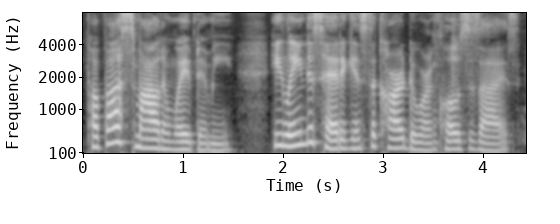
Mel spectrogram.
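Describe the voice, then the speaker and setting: A woman's voice: fairly low pitch, expressive, moderate pace, dark tone. Woman reading a first-person story aloud. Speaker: audiobook reader.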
